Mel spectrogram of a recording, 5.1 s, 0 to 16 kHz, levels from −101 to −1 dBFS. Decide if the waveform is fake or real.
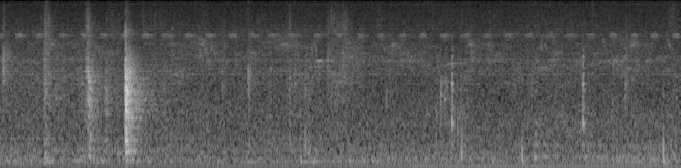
fake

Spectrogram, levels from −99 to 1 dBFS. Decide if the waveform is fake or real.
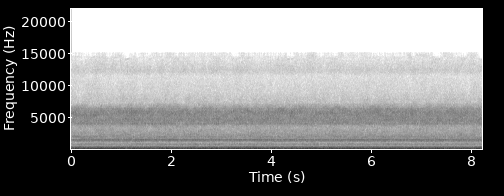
fake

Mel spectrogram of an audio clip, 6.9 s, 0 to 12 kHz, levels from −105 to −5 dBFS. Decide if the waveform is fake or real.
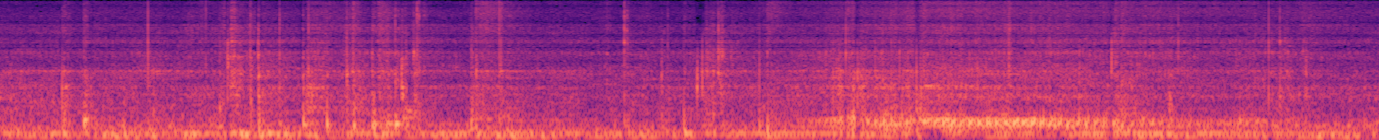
fake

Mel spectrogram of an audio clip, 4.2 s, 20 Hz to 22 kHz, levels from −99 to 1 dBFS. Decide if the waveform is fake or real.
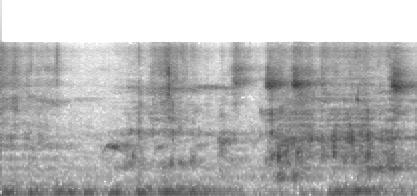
fake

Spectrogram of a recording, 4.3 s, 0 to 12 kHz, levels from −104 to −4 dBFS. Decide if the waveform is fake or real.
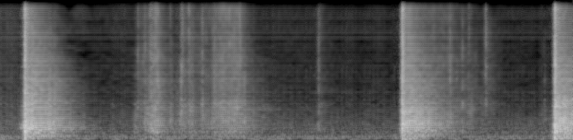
fake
